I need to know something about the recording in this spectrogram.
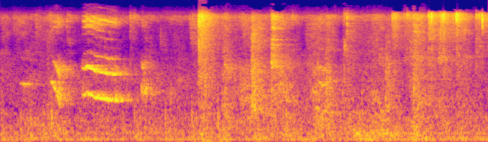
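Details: Dog indoors in a house shared with puppies, kittens and many exotic pets, around feeding time when Lucia wants the young animals' food; brief high whimpering squeaks with bending, rising-falling tones early on, then rustling and household clatter.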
